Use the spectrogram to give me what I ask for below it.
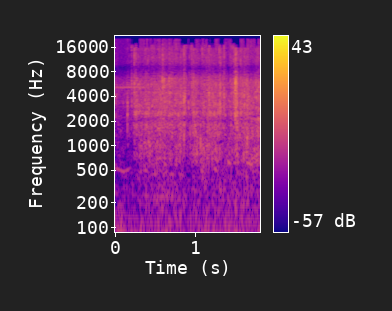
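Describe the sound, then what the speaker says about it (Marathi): Water from an Ecozon solar pump outlet gushes and splashes steadily in a continuous broadband rush on a farm, close and fairly loud throughout. "बघू शकता पाणी चालू झालेलं आहे"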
